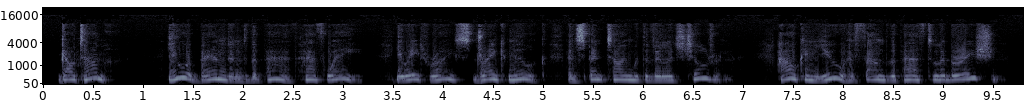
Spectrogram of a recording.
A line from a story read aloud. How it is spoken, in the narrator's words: Kondana blurted out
